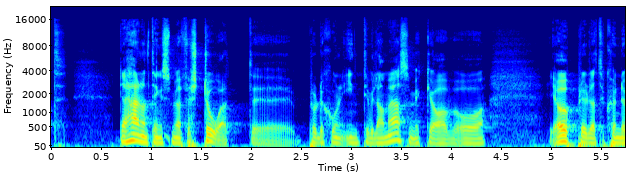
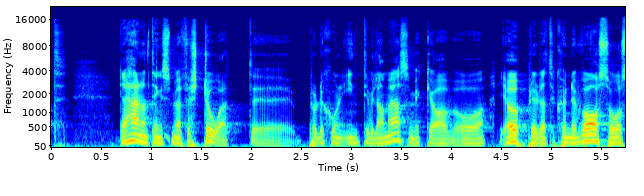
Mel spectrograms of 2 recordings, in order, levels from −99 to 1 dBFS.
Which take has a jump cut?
second; 1 cut; at 4.4 s

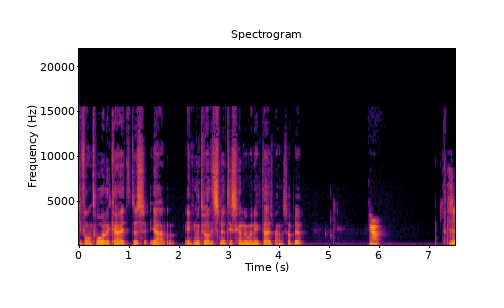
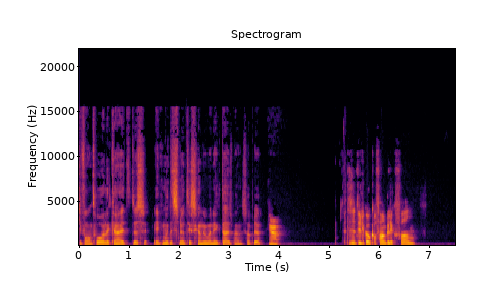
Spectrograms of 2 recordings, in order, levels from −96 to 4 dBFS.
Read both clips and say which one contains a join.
second; 3 cuts; at 1.4 s, 1.8 s, 3.7 s

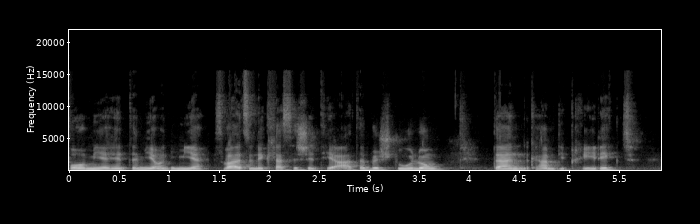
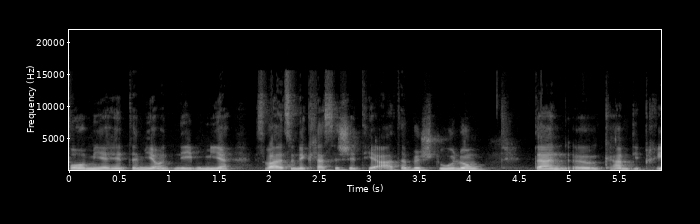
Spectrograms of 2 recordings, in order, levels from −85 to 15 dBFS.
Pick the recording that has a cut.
first; 3 cuts; at 1.0 s, 1.4 s, 4.6 s

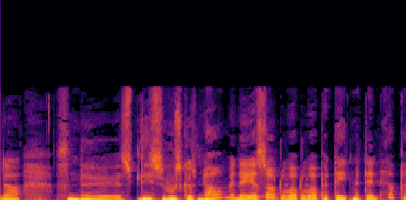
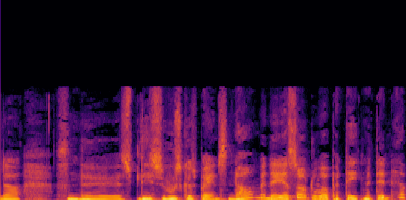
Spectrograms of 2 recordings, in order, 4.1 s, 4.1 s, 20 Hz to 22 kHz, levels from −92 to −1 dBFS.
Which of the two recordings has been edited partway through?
first; 2 cuts; at 2.0 s, 3.0 s

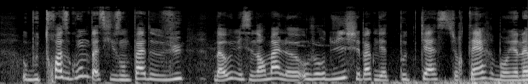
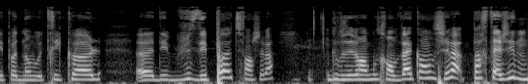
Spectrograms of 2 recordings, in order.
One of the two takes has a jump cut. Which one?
first; 1 cut; at 3.7 s

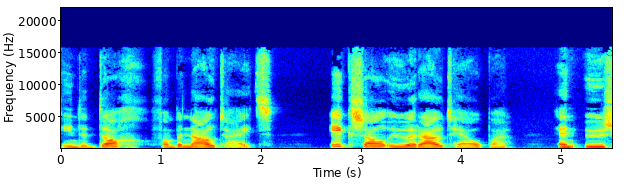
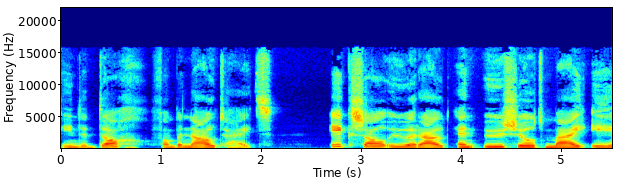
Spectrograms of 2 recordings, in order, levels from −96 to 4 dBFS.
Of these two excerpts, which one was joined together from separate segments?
second; 1 cut; at 3.9 s

